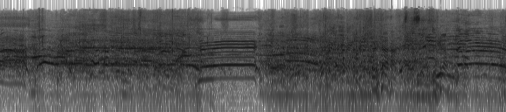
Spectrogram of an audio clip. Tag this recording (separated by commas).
Speech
